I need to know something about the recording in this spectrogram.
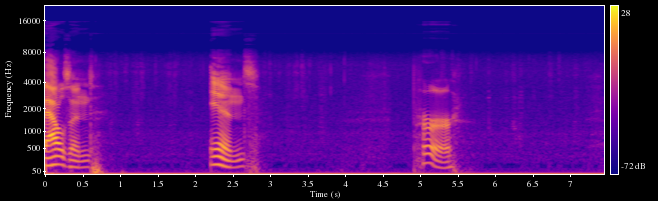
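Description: A marker scratches and squeaks on paper.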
